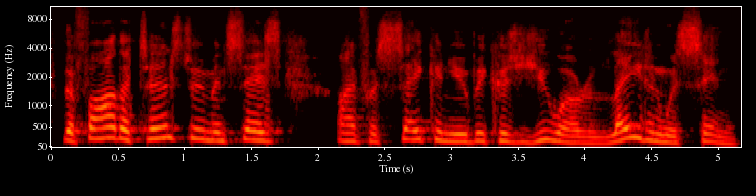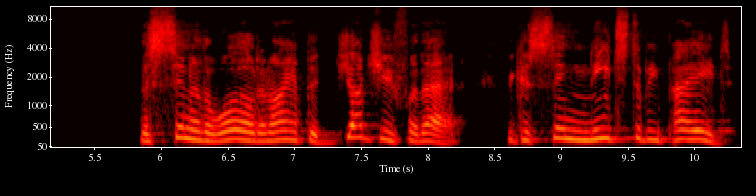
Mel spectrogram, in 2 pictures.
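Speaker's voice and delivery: loud, high, fervent preaching; preaching at full force. Acted. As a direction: thunder it out from the pulpit.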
